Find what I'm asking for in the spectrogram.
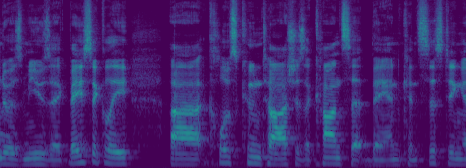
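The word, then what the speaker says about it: Countach: Is it pronounced Kuntosh? – Yeah, like the car.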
